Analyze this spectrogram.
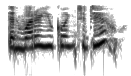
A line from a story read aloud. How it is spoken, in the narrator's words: Angela asked, her voice trembling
